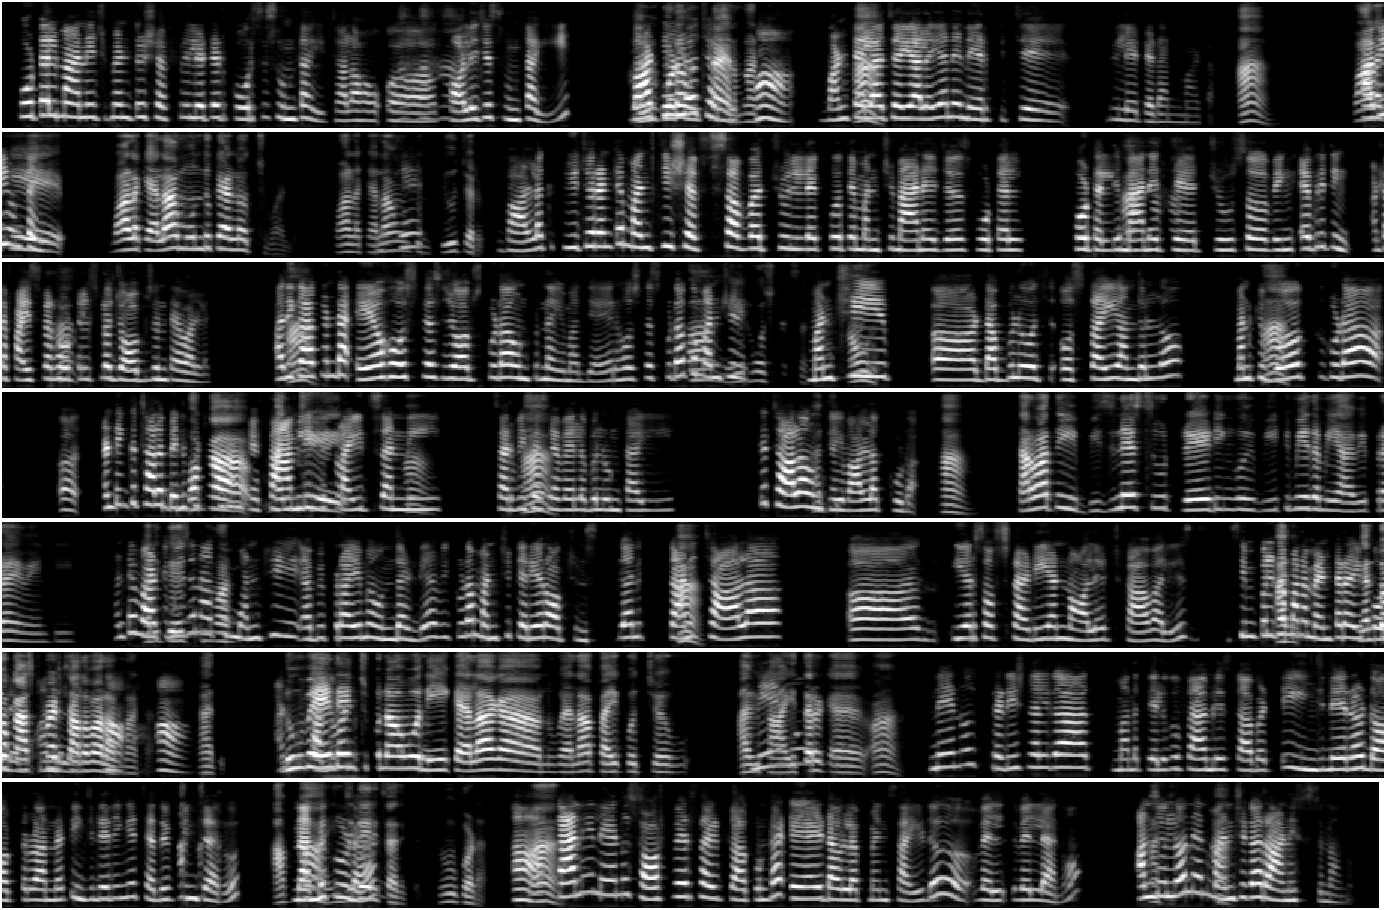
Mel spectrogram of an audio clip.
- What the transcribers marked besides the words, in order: in English: "షెఫ్ రిలేటెడ్ కోర్సెస్"; in English: "కాలేజెస్"; in English: "రిలేటెడ్"; in English: "ఫ్యూచర్"; in English: "షెఫ్స్"; in English: "మ్యానేజర్స్ హోటల్ హోటల్‌ని మ్యానేజ్"; in English: "సర్వింగ్ ఎవ్రీథింగ్"; in English: "ఫైవ్ స్టార్ హోటల్స్‌లో జాబ్స్"; in English: "ఎయిర్ హోస్టెస్ జాబ్స్"; in English: "ఎయిర్ హోస్టెస్"; in English: "ఎయిర్ హోస్టెస్"; in English: "వర్క్"; in English: "బెనిఫిట్స్"; in English: "ఫ్యామిలీకి ఫ్లైట్స్"; in English: "సర్వీసెస్ అవైలబుల్"; in English: "కెరియర్ ఆప్షన్స్"; in English: "ఇయర్స్ ఆఫ్ స్టడీ అండ్ నాలెడ్జ్"; in English: "స్ సింపుల్‌గా"; in English: "ఎంటర్"; in English: "అండ్"; in English: "ట్రెడిషనల్‌గా"; in English: "ఫ్యామిలీస్"; laugh; in English: "సాఫ్ట్‌వేర్ సైడ్"; in English: "ఏఐ డెవలప్‌మెంట్"
- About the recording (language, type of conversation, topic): Telugu, podcast, వైద్యం, ఇంజనీరింగ్ కాకుండా ఇతర కెరీర్ అవకాశాల గురించి మీరు ఏమి చెప్పగలరు?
